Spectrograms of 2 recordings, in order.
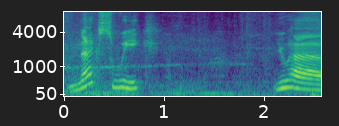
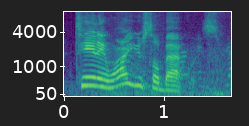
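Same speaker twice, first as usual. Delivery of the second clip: exasperated rant; 8 semitones higher than usual. Real, not acted. Ranting at the promotion.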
